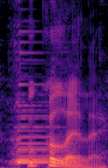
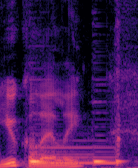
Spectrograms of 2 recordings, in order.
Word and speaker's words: ukulele: off you'll notice that I'm using the instrument's traditional pronunciation ukulele though I often slip back and forth between that and ukulele the way it's most often pronounced in my area learning the ukulele requires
